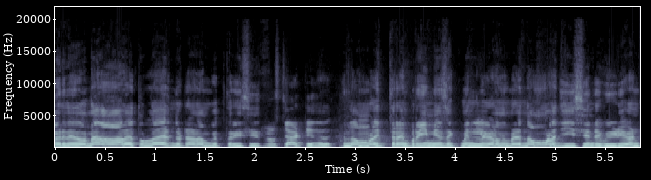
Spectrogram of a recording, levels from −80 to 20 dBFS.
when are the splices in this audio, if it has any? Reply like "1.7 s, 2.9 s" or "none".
none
